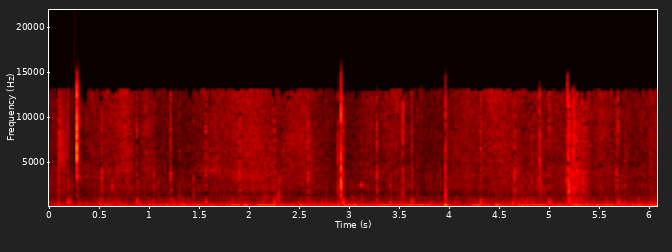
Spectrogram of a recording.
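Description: Steady low rumble of a vehicle on the move, with a few short sharp clicks or knocks, the sharpest about three and four seconds in.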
